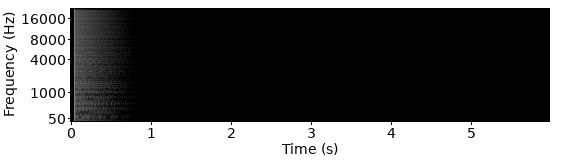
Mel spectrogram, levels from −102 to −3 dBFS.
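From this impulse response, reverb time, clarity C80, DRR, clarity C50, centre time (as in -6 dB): 1.3 s, 11.5 dB, 7.5 dB, 10.0 dB, 16 ms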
